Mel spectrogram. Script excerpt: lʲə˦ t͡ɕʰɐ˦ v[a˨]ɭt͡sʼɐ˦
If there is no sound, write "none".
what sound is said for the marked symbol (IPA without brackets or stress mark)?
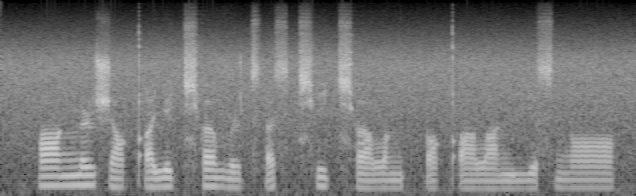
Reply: ə˨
